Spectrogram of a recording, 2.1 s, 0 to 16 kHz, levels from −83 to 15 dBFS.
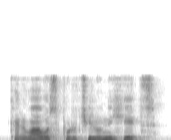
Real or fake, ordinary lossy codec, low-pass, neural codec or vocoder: real; AAC, 48 kbps; 7.2 kHz; none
